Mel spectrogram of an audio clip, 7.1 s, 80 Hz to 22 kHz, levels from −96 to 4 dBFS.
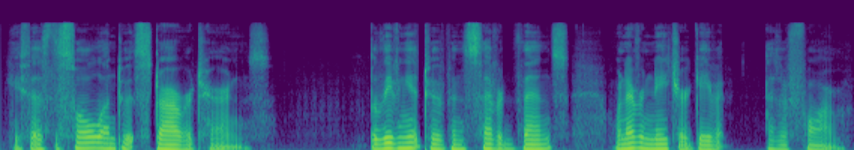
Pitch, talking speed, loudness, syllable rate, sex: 125 Hz, 185 wpm, -19 LUFS, 6.0 syllables/s, male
